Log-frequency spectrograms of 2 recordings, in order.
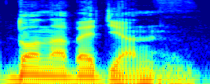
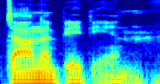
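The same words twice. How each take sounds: First: The name is said with an Armenian pronunciation. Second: The name is said with an Americanized pronunciation. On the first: "The Armenian pronunciation is" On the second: "I just tell Americans"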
